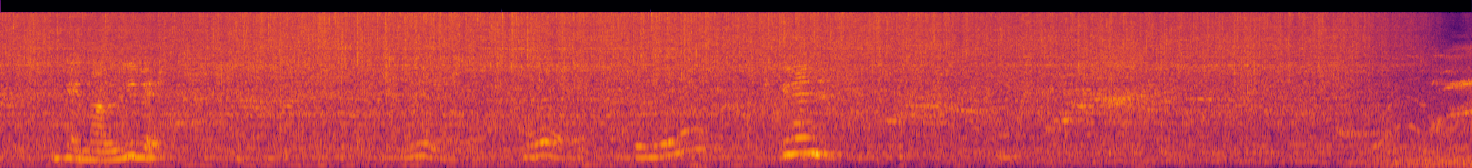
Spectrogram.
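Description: Effervescent tablet fizzing after being dropped into water, a steady close hiss running throughout while a child's and an adult's voices talk and exclaim over it.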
